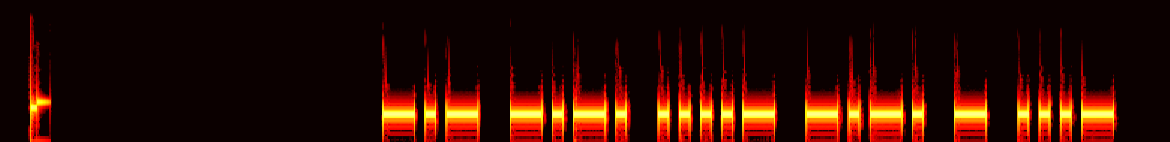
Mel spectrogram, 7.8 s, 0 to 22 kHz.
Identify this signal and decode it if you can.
Morse code, heard as a keyed tone, about 17 wpm, 700 Hz. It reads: KC4CTV
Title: USA Call Signs - 6 Characters - Repeated 2x - 17wpm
